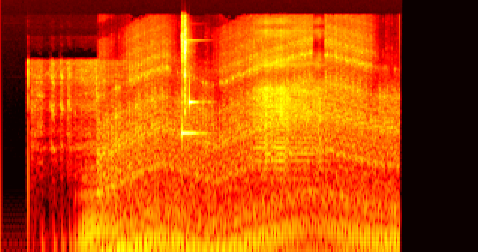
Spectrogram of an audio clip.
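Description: A truck engine rumbles and revs.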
